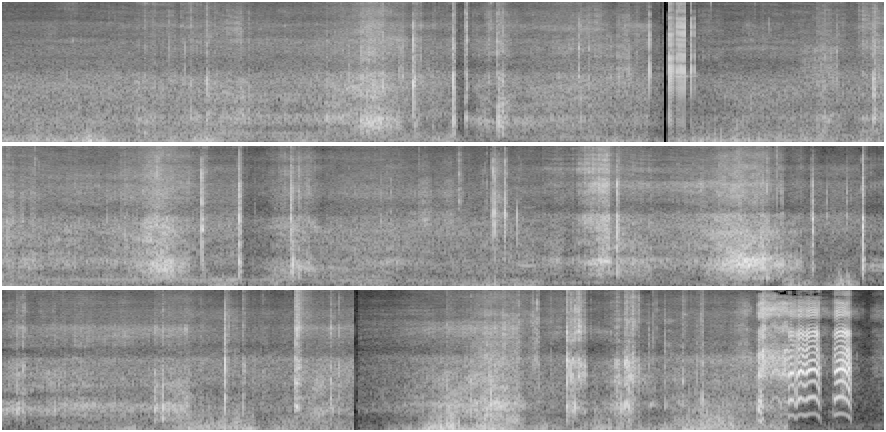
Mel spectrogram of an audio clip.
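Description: Skateboard wheels rolling and carving over concrete: a steady rumble that swells and fades, broken by frequent sharp clacks and knocks of the board.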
